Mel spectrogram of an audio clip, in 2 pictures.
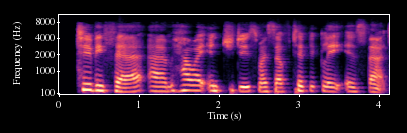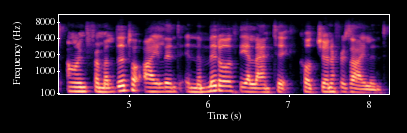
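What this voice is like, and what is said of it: Hard-to-place American-sounding accent. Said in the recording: “your accent, I'm battling to place ... Is it American?”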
